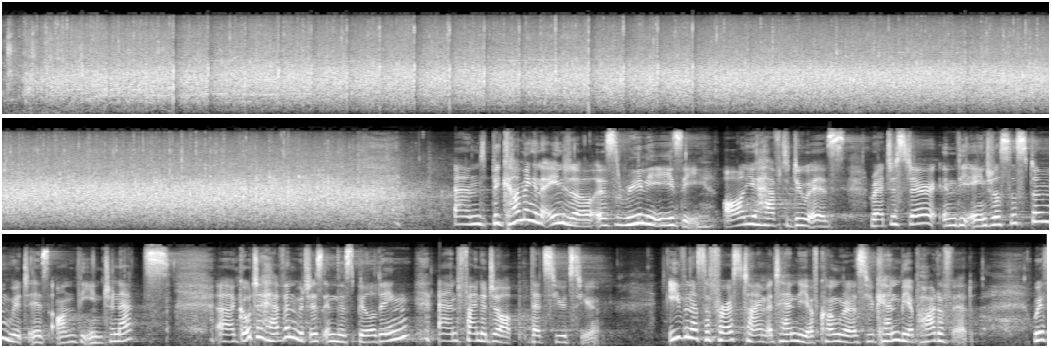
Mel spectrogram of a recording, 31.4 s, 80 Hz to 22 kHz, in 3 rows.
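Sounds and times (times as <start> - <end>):
large crowd applauding at a congress: 0.0 - 15.0
speech: 15.3 - 31.3.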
